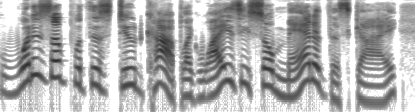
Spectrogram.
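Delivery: ordinary delivery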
